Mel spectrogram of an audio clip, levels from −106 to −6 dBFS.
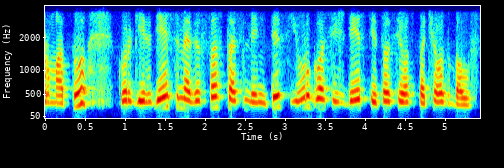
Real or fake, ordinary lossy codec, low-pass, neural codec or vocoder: real; Opus, 64 kbps; 3.6 kHz; none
